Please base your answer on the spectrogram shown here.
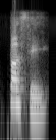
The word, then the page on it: puffy: Indian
